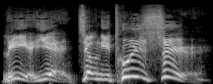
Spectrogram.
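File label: Male, Chinese; Blood Elf; Fireball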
